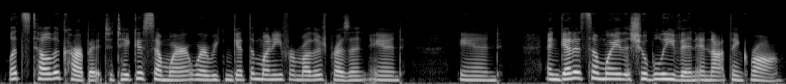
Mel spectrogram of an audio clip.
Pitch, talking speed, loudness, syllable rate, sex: 220 Hz, 230 wpm, -18 LUFS, 6.2 syllables/s, female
